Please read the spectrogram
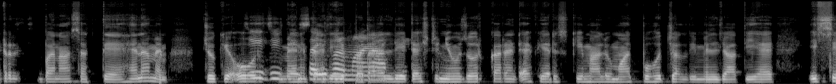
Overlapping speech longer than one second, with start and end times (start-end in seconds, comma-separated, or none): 2.5-4.1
